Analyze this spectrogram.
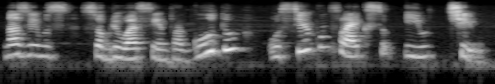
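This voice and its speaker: A woman with a Brazilian Portuguese accent, teaching a cheerful remote class and saying example words slowly and loudly. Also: on the high side, sing-song, slightly rough. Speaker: schoolteacher.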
